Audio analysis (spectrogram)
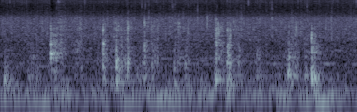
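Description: Spiced potato filling with cumin, red chilli, turmeric and coriander powder and salt stirred in a pan for stuffed pointed-gourd chops, a low sizzle under repeated scraping spoon strokes in an uneven rhythm, close and alone.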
